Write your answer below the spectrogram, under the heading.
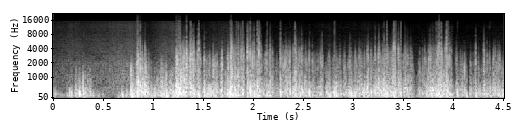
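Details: Gusting wind buffets the microphone in uneven bursts over a rumbling, watery background, with no calls heard.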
